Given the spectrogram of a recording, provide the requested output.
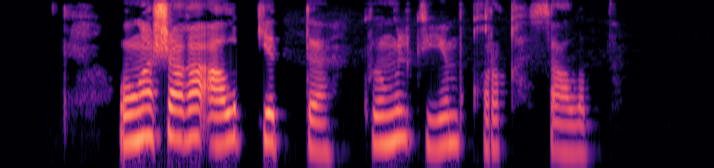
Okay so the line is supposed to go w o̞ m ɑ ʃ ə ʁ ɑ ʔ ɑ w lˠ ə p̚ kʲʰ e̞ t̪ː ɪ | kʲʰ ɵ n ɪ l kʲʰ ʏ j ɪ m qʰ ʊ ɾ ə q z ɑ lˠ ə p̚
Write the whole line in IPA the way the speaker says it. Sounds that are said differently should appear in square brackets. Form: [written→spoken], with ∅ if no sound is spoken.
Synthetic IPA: w o̞ [m→ɴ] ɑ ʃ [ə→ɑ] ʁ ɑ ʔ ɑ [w→∅] lˠ ə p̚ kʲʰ e̞ t̪ː ɪ | kʲʰ ɵ [n→ŋ] ɪ l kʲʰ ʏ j ɪ m qʰ ʊ ɾ ə q [z→s] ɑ lˠ ə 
